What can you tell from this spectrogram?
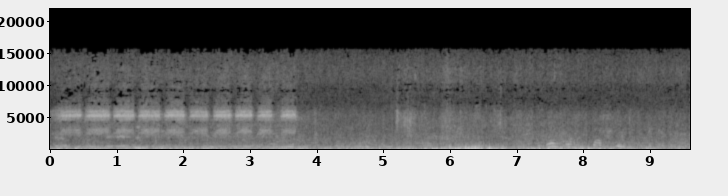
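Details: High, regular cricket chirps from Preveli Beach, Crete, in August 2020, pulsing about twice a second before fading out, then wind gusting through tree branches and rustling leaves takes over.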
